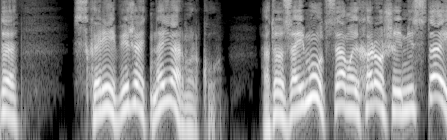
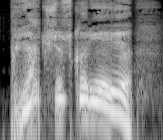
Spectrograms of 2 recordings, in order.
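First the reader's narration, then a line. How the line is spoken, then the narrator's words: Hurried whisper. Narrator (Russian): торопливо шепнул он Джеку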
